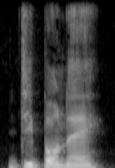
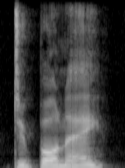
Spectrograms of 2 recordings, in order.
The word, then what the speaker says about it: Dubonnet: In French, it's Dubonnet. In English, it's Dubonnet.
